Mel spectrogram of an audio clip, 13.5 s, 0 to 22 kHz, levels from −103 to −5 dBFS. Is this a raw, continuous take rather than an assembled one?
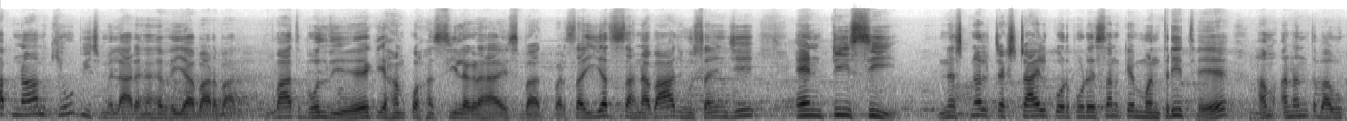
no; 2 cuts; at 2.7 s, 12.4 s

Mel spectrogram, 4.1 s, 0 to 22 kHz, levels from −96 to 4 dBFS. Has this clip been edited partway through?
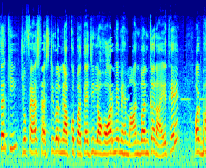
no; 0 cuts

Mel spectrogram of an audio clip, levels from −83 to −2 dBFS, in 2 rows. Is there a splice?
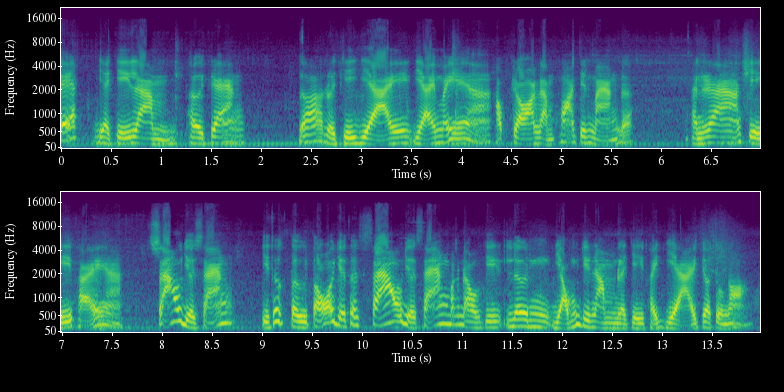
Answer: no; 0 cuts

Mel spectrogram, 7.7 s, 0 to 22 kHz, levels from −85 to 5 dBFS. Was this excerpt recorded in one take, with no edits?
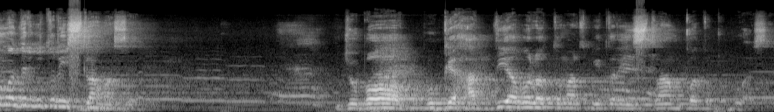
no; 2 cuts; at 1.4 s, 2.8 s

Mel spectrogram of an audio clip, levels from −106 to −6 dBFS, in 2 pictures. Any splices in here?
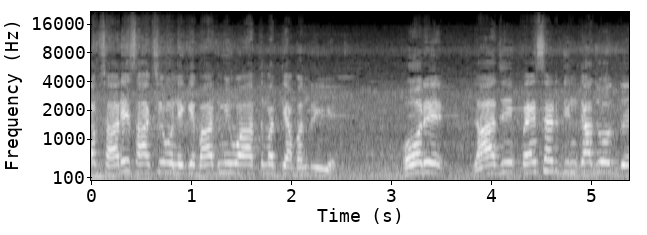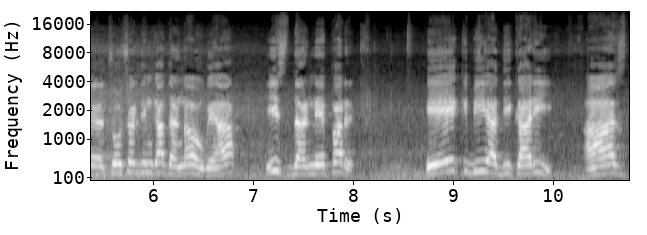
no; 0 cuts

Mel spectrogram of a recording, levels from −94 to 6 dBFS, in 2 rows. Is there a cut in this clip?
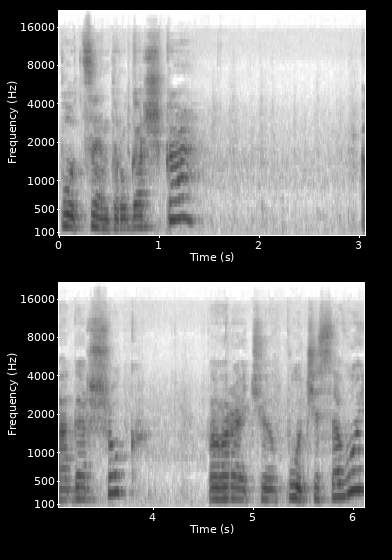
no; 0 cuts

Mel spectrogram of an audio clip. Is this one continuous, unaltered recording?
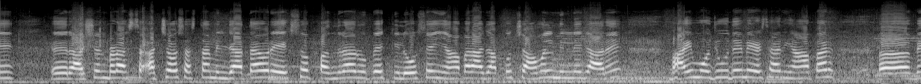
yes; 0 cuts

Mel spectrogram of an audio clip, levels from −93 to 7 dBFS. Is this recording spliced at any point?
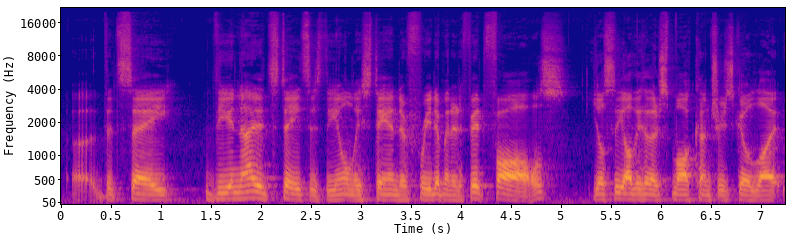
no; 0 cuts

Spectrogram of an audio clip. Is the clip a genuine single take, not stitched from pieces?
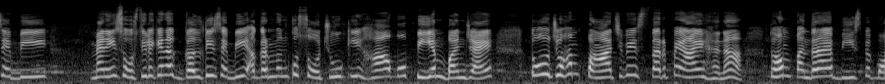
yes; 0 cuts

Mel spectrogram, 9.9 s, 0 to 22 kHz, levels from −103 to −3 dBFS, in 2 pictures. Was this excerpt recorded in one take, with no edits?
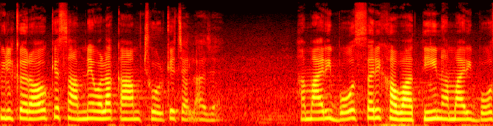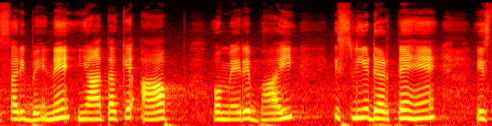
yes; 0 cuts

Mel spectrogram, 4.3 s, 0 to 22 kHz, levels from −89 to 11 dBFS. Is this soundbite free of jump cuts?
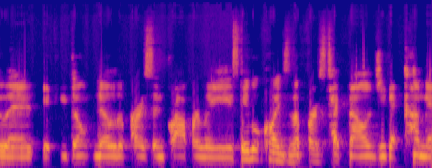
no; 1 cut; at 2.3 s

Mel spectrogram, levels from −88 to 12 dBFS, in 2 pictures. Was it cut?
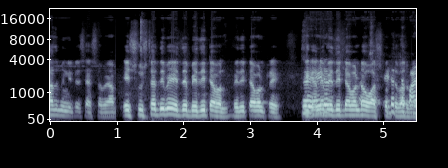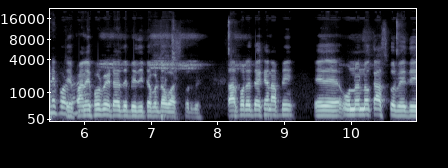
yes; 1 cut; at 1.0 s

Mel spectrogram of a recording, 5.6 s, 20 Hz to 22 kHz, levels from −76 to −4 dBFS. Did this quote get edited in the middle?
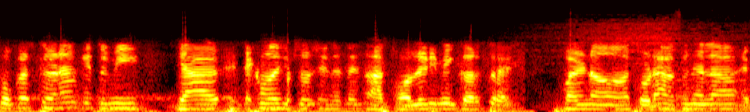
yes; 1 cut; at 2.2 s

